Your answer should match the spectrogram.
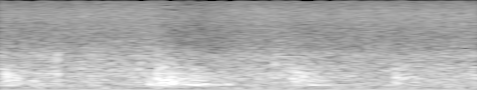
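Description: Soft shuffling and chair noises of several people sitting down at a table, over a steady hiss.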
